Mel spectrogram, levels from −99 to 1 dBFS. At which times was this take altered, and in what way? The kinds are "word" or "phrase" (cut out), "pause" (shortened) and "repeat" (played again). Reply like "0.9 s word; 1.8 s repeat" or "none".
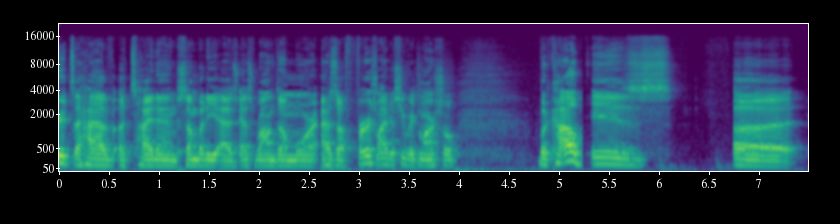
1.2 s word; 1.8 s word; 2.6 s word; 3.2 s word; 3.6 s word; 5.2 s word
